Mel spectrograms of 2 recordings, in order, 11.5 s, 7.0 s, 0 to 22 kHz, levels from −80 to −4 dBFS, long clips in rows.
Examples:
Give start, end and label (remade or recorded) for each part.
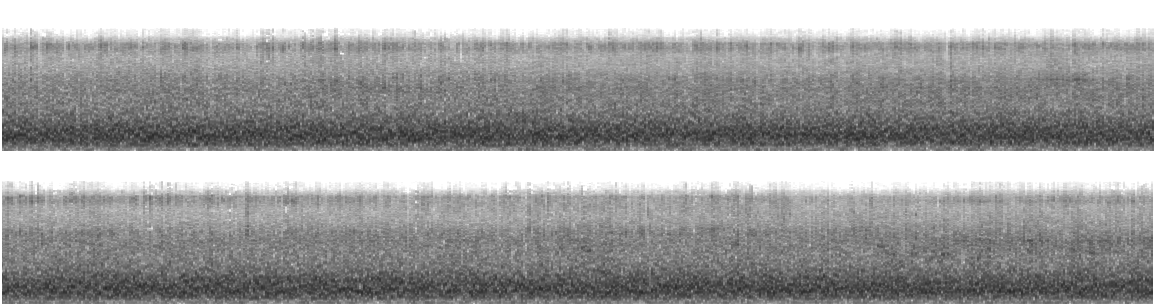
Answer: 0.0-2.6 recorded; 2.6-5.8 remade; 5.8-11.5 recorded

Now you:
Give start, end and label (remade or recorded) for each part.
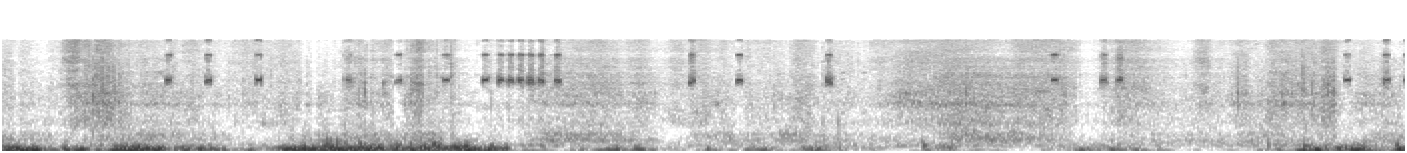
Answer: 0.0-1.7 recorded; 1.7-3.6 remade; 3.6-4.7 recorded; 4.7-6.1 remade; 6.1-7.0 recorded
